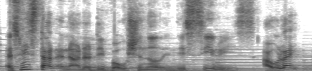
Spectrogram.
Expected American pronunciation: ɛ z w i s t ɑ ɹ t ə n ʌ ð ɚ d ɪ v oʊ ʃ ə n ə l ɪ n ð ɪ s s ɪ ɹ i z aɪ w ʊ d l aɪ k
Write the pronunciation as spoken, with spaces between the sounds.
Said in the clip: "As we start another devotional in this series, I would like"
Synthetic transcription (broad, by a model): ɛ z w i s t ɑ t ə n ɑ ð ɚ d ɪ v oʊ ʃ ə n ə l ɪ n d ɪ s s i ɹ i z aɪ w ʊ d l aɪ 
